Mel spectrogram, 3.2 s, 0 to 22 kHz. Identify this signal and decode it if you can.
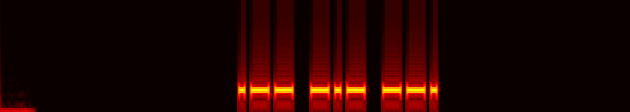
Morse code, heard as a keyed tone, about 40 wpm, 700 Hz. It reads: WKG
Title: USA Call Sign Postfixes - 3 Letters 40wpm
